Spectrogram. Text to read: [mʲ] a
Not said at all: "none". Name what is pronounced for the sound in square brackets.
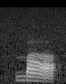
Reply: m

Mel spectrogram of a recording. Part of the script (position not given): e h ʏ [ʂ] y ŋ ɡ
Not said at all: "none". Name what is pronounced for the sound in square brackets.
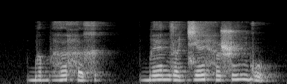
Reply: ʂ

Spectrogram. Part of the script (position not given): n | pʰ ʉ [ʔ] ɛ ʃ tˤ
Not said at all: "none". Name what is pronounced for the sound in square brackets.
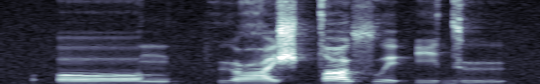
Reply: ʕ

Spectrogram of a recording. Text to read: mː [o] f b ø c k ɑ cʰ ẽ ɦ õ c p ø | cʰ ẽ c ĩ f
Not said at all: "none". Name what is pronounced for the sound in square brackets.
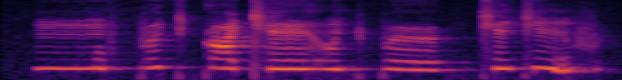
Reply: õ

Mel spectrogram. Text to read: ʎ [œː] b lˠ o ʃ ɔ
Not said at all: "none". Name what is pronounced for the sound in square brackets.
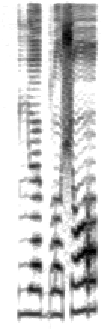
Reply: œː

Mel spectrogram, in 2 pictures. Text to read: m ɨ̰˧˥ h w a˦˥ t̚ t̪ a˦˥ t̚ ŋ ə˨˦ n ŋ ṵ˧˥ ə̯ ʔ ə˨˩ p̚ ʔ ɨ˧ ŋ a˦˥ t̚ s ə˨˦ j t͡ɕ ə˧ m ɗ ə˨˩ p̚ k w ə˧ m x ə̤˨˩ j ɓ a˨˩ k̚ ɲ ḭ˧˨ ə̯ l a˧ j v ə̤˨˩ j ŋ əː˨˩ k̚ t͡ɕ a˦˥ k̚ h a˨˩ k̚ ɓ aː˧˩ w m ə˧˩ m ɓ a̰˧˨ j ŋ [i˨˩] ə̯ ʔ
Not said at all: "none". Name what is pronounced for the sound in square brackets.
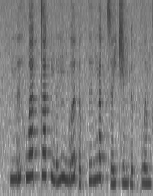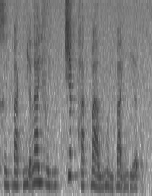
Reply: ḭ˧˨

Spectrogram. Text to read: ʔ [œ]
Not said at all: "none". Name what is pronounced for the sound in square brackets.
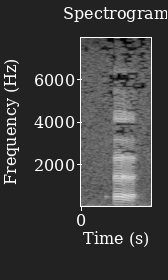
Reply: œ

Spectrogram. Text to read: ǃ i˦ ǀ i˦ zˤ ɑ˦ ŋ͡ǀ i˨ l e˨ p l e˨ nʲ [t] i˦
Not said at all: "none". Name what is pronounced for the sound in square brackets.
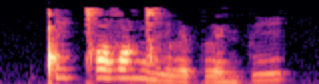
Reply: p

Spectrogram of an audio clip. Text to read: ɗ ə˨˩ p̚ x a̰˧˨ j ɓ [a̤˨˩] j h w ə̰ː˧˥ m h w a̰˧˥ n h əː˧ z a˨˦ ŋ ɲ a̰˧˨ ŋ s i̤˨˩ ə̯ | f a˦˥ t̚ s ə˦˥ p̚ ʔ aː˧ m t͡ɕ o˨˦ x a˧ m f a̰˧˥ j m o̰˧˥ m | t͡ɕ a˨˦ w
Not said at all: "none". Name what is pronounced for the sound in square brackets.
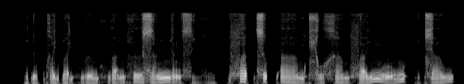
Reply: a̰˧˨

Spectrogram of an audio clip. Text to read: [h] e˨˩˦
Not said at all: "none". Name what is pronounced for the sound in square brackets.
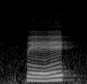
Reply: p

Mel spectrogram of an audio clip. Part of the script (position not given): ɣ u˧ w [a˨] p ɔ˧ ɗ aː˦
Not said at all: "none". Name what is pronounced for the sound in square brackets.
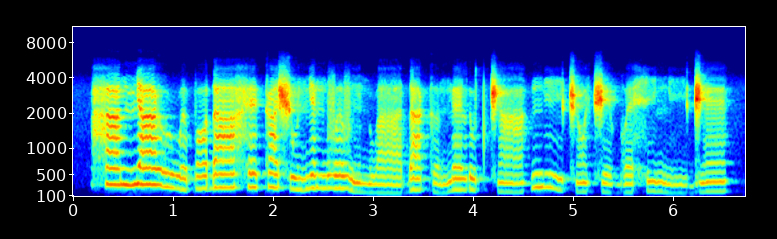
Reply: ə˨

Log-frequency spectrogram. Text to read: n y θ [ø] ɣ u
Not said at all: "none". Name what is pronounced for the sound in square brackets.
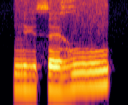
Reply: ø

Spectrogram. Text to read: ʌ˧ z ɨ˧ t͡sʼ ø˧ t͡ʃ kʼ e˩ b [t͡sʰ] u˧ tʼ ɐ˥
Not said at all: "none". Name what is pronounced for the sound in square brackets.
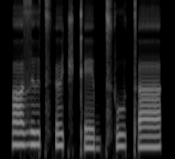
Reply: t͡sʼ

